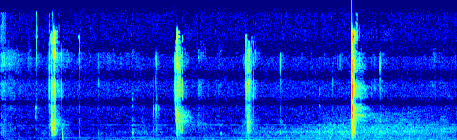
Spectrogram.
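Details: Pet hamster grinding its teeth (bruxing) continuously while its owner kisses it: faint, irregular, sharp clicking and scraping sounds over a quiet room hiss.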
